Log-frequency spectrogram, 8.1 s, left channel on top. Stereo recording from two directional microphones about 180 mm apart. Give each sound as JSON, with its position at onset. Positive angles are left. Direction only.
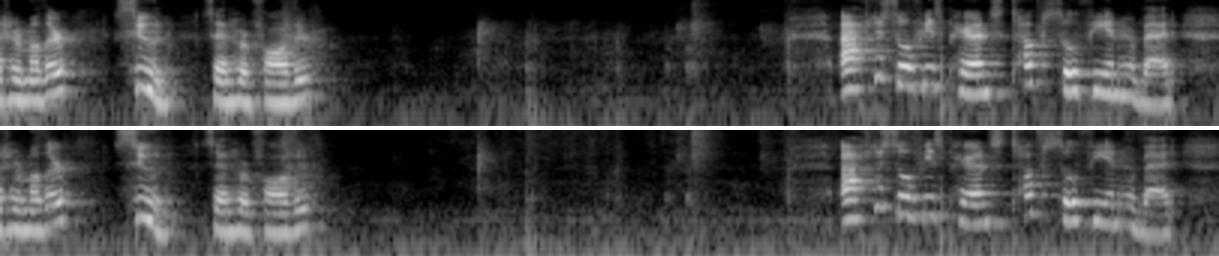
{"t": 0.0, "sound": "a woman's voice", "side_deg": 25}
{"t": 5.2, "sound": "a woman's voice", "side_deg": 20}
